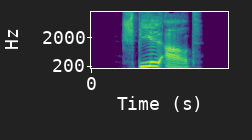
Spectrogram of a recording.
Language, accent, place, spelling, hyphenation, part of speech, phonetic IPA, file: German, Germany, Berlin, Spielart, Spiel‧art, noun, [ˈʃpiːlʔaʁt], De-Spielart.ogg
- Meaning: 1. variety, version 2. sport (variant form)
